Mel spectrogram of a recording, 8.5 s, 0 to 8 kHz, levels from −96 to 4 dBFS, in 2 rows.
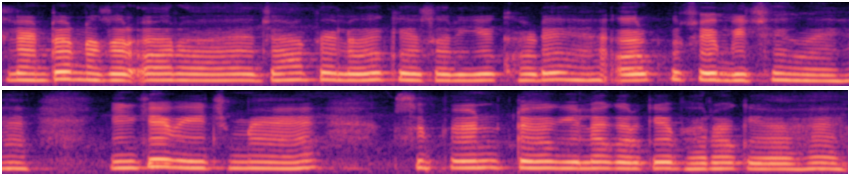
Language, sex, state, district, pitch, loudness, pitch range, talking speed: Hindi, female, Chandigarh, Chandigarh, 225 Hz, -16 LUFS, 215-235 Hz, 200 wpm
